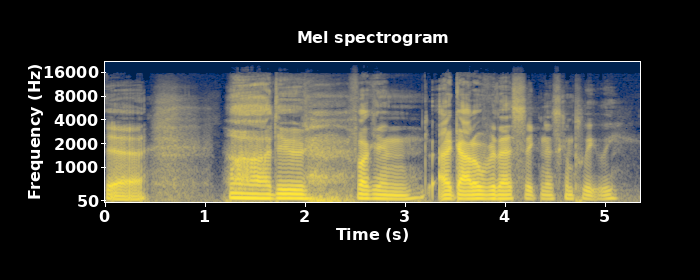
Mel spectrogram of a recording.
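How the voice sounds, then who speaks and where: With long, frequent pauses, a man speaks at a fairly slow pace and fairly even intonation. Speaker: podcast host. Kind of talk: casual chat.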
